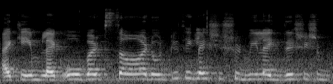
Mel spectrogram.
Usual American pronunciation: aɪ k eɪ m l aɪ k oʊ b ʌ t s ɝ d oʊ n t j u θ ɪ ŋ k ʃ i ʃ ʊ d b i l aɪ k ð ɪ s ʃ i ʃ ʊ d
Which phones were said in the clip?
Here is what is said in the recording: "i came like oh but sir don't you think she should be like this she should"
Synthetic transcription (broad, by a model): aɪ k eɪ m l aɪ k oʊ b ʌ t s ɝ d oʊ n t j u t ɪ ŋ k ʃ i ʃ ʊ d b i l aɪ k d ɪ s ʃ i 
